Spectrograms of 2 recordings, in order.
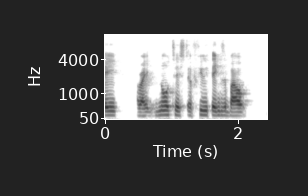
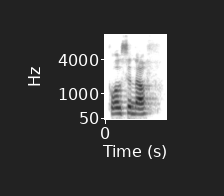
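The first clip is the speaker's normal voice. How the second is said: ordinary delivery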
